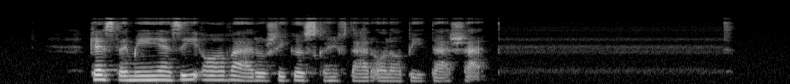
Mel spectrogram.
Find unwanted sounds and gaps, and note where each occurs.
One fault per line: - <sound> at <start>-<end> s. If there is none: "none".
none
